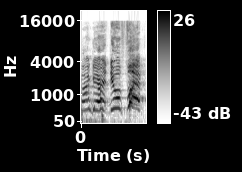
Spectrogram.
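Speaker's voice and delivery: loud, high taunting yell; goading shout. Real, not acted. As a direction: shout him on to jump. Goading friend to jump.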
